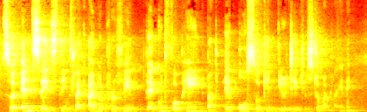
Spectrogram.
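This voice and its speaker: A woman nurse with a Nigerian accent explaining health tips in a lively, emphatic way. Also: on the low side, moderate pace. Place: lecture room. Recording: echoey lecture hall with faint noise.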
